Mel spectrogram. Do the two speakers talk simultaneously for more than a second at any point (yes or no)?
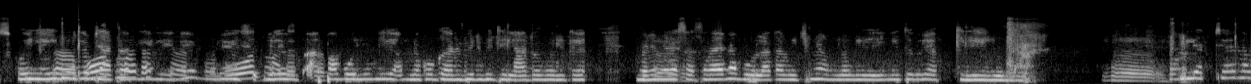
yes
